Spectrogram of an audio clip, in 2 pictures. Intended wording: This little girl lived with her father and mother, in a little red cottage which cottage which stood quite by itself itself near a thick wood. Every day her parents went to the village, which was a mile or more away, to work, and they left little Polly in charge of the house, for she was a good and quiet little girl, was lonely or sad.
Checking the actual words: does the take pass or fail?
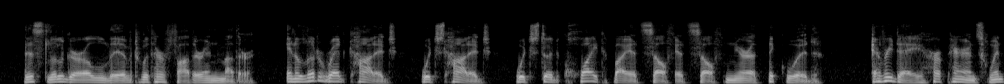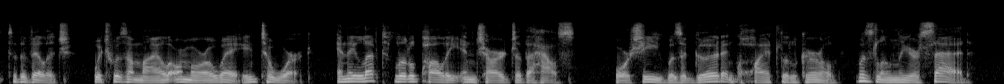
pass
